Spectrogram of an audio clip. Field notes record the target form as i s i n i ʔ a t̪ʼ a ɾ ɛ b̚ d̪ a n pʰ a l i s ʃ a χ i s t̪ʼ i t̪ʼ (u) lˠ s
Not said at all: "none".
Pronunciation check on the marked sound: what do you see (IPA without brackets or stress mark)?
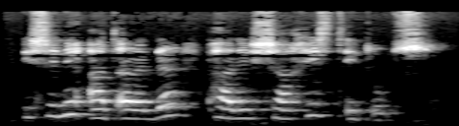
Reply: u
